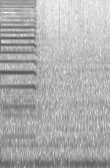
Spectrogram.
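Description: Bagpipes holding a final note that cuts off under a second in, the pitch sagging slightly as it dies away, over a steady low rumble.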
